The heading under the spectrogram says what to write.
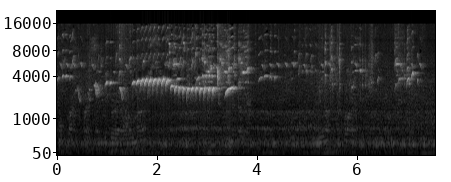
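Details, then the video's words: House finch delivering a short warbled phrase of quick chirps that runs into rapid trilled series, then fainter scattered high notes afterwards, with a constant low background hum. "Canto do pintarroxo mexicano"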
